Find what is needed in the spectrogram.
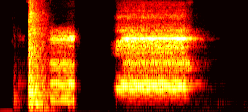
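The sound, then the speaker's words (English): Two quick buzzer blasts from a quiz game, a short harsh one followed by a longer steady electronic buzz, loud with a brief gap between them, as players buzz in to answer a Bible verse question. “I want to know, everybody pick up your hand off the buzzer.”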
